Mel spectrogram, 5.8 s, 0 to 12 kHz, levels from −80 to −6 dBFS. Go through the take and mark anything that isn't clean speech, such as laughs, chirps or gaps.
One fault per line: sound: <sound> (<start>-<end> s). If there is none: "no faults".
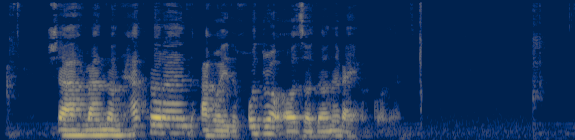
no faults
